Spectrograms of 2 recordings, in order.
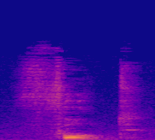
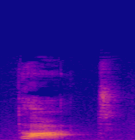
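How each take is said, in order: First: The vowel is said without dropping the jaw. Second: The vowel is said with the jaw dropped open. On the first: The speaker calls it wrong. "No, not for American pronunciation" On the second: The speaker calls it right. "Gotta drop the chin"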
